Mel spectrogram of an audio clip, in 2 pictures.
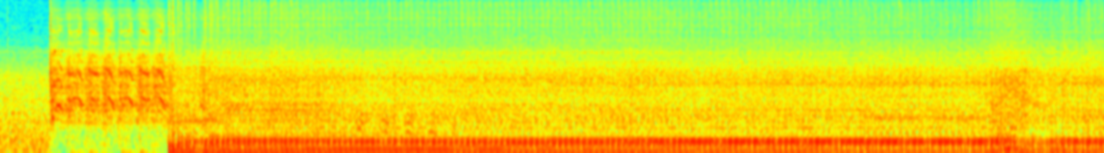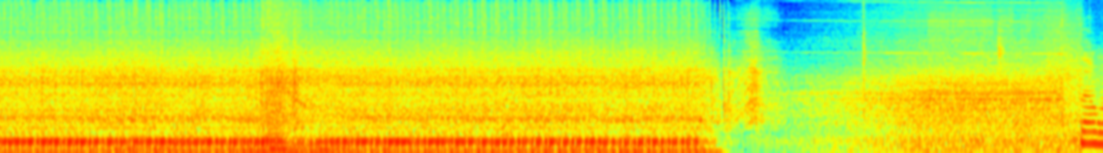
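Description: Ducati Panigale motorcycle fitted with a clear clutch cover: the engine starts, then idles loudly and steadily up close for about sixteen seconds with slight rev changes before cutting off, faint voices around.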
